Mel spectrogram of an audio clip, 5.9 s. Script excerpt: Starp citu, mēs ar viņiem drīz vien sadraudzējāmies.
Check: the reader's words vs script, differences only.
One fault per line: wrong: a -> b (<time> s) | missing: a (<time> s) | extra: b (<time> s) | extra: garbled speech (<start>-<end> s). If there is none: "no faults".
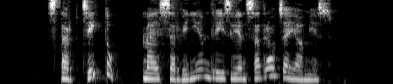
no faults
